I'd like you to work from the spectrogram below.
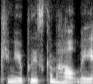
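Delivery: put-on frantic pleading tone. Retelling a call to mom for help from the car, acting out frantic pleading. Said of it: "I'm having a conniption fit here".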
